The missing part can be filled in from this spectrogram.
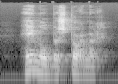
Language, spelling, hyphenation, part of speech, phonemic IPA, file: Dutch, hemelbestormer, he‧mel‧be‧stor‧mer, noun, /ˈɦeː.məl.bəˌstɔr.mər/, Nl-hemelbestormer.ogg
- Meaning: 1. idealist, iconoclast 2. Titan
